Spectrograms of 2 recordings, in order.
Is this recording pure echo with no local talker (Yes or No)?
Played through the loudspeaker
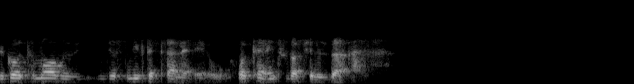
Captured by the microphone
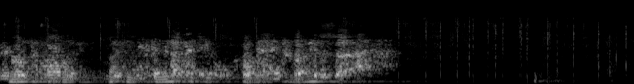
No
